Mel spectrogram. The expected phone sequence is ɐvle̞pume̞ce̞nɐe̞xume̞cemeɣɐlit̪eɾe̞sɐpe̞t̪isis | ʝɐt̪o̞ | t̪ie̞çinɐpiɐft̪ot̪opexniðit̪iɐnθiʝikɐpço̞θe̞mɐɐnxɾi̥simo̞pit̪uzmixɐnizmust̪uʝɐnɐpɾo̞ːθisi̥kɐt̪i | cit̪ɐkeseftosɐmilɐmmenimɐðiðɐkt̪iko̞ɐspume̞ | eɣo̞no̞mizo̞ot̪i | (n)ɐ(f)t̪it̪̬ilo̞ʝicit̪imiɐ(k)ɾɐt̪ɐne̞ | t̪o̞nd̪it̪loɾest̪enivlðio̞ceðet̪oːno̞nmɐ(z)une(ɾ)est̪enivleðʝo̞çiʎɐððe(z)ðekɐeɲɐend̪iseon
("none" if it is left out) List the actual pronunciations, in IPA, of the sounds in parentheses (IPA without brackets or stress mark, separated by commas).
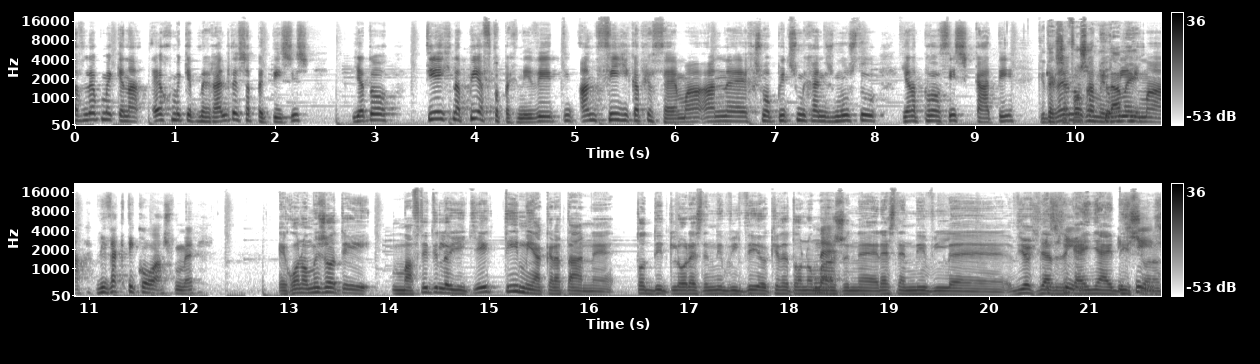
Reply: m, f, k, z, ɾ, z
